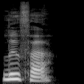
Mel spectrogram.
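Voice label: "mangosteen", us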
